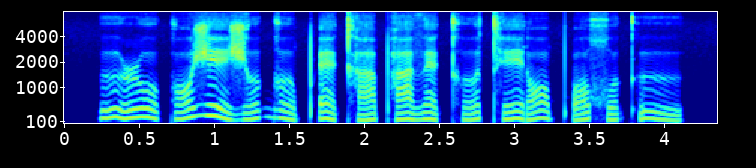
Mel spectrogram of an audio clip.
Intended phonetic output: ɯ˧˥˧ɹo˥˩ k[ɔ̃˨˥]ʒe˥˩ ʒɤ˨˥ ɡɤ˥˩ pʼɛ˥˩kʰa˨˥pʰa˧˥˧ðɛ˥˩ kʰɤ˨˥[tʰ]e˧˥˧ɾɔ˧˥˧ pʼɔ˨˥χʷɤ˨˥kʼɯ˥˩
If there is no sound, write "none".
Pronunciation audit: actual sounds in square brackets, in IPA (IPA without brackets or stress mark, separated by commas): ɔ˨˥, tʰ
